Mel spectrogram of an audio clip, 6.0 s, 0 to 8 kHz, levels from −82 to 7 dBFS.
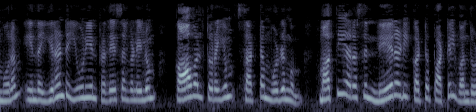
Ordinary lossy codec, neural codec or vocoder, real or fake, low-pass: AAC, 32 kbps; none; real; 7.2 kHz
